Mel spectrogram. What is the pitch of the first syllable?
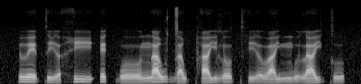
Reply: falling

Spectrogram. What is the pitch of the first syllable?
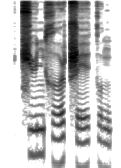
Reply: high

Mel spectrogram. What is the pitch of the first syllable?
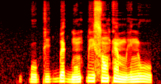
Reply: low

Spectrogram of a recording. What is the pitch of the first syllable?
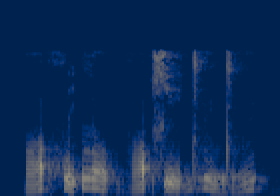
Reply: rising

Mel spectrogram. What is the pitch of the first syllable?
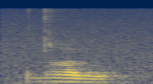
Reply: falling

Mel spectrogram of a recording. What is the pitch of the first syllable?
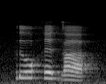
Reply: high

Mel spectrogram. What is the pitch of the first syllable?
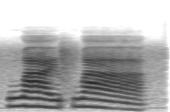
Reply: falling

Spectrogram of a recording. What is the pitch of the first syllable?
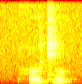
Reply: high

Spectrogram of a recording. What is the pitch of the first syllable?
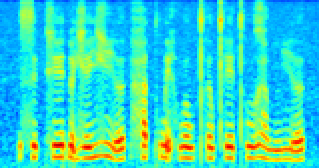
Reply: low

